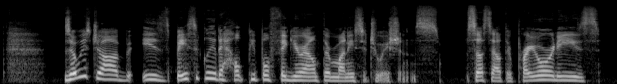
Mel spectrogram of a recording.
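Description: No technical faults can be heard anywhere in this speech recording. Nothing in it calls for a timestamp or a repair.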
